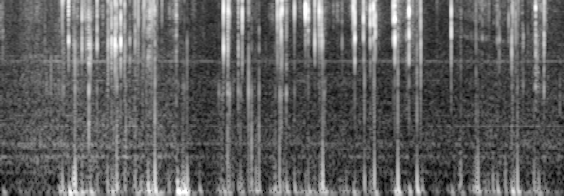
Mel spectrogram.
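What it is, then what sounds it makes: Glass perfume bottle. Long nails scratch a small faceted glass perfume bottle with a gold cap and pink tassel, held close to the mic. It makes an uneven run of dry, crackly scrapes and short clicks with soft, low-heavy thumps. Each sound dies away almost at once, over a faint steady hiss.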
